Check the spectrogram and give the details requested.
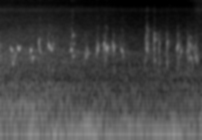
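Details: Young sooty-headed bulbul, two months old and still learning to sing, gives a brief burst of clear, bright chirps and slurred twitters in quick succession, with a faint low hum underneath.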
